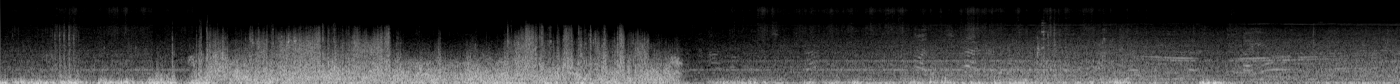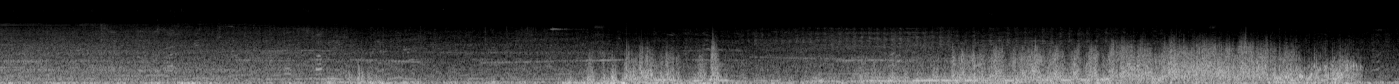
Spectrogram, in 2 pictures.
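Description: Tyres roll steadily on smooth pavement.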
